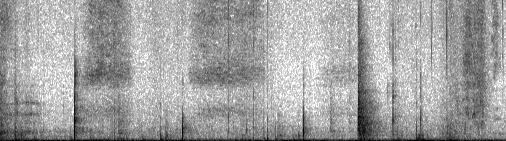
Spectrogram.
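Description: A pen or marker scratching out a math diagram on paper or a board, with short faint strokes and taps spaced irregularly, quiet and close, with no speech.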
